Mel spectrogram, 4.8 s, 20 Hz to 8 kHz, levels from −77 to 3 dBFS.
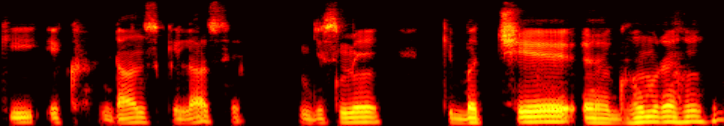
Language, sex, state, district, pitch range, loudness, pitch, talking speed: Hindi, male, Uttar Pradesh, Jyotiba Phule Nagar, 100-115 Hz, -18 LUFS, 110 Hz, 150 wpm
